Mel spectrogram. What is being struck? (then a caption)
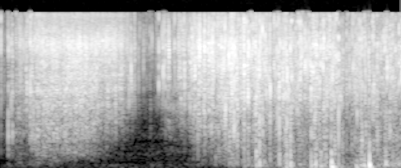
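Thin plastic packaging film. A thin, crumpled, hand-sized sheet of iridescent holographic plastic packaging film is held in both hands and crinkled and scrunched with the fingertips close to the microphone. A steady bright, hissy crinkle briefly drops away about midway, then returns as denser crackling with low thumps underneath and a couple of sharper pops near the end.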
